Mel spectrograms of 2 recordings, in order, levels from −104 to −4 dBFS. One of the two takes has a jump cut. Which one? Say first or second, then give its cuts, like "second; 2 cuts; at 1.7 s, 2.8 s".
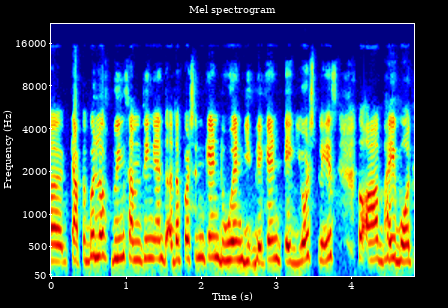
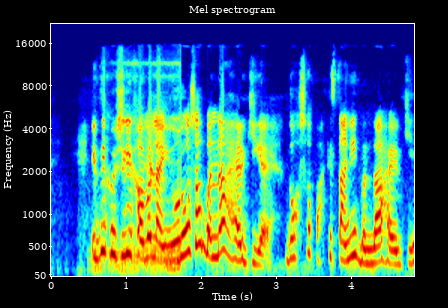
second; 1 cut; at 1.7 s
